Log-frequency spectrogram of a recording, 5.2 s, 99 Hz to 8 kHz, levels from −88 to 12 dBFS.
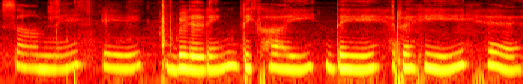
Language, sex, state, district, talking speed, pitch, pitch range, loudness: Hindi, female, Haryana, Charkhi Dadri, 80 wpm, 235 Hz, 225-245 Hz, -15 LUFS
